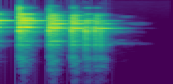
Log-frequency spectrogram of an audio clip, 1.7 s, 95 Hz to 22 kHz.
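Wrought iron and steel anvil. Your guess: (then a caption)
Good rebound. A hammer strikes a wrought iron and steel Peter Wright English-style anvil from the early 1800s five times in quick succession. Each strike rings bright and metallic around 3.7 kHz and decays over about a second. The anvil shows a really good rebound.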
